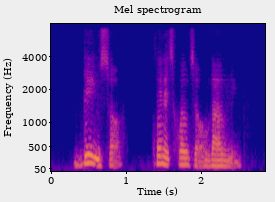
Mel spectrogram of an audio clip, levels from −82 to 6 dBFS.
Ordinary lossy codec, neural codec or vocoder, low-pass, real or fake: AAC, 48 kbps; codec, 16 kHz, 0.5 kbps, FreqCodec, smaller model; 7.2 kHz; fake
